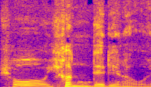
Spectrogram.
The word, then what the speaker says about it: 표현대리: 바깥표 요건 볼견 나타날 현 그래서 요걸 표견대리라고도 읽었다 옛날에 근데 요즘은 뭐 표현대리라고 읽는다 예?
